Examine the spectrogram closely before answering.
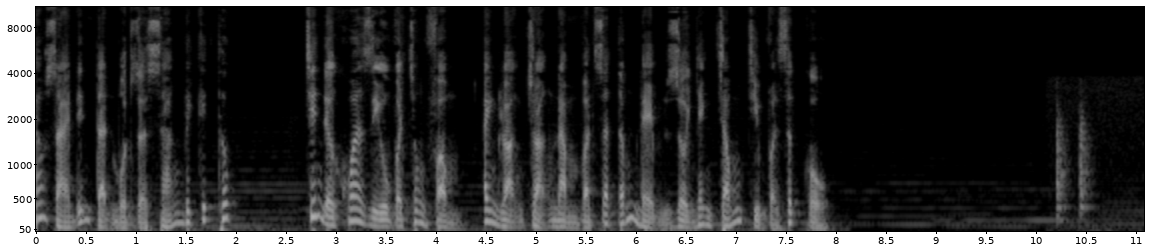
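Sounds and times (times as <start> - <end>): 
speech: 0.0 - 2.1, 2.7 - 8.0
knocks on an earthen floor: 10.1 - 10.7.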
